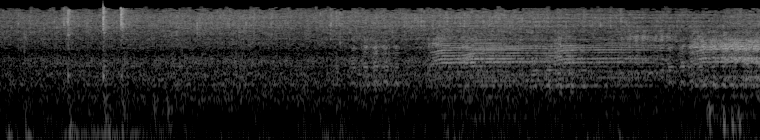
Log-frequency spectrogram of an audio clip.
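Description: Sheep bleats from rainbow-coloured sheep in the Minecraft video game, a few short calls over a steady game background with faint clicking, growing a little louder toward the end.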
